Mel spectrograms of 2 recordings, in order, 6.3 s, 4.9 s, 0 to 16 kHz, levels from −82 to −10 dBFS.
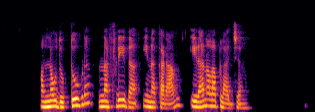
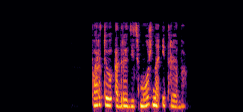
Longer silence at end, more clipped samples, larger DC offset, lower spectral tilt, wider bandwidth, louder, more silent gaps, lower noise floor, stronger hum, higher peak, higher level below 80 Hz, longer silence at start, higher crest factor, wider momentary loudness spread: first, 1.35 s vs 1.15 s; neither; neither; first, -7.5 dB/octave vs -5.5 dB/octave; about the same, 7.4 kHz vs 7.8 kHz; about the same, -19 LUFS vs -17 LUFS; first, 1.91-1.96 s, 3.74-3.80 s vs none; about the same, under -90 dBFS vs under -90 dBFS; neither; about the same, -4 dBFS vs -2 dBFS; about the same, -58 dBFS vs -56 dBFS; second, 0.8 s vs 1.85 s; about the same, 16 dB vs 18 dB; about the same, 10 LU vs 12 LU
